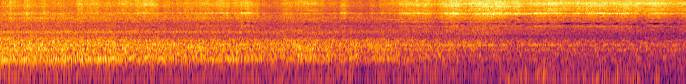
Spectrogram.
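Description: Pesa Elf electric multiple unit running away down the track, its rail noise fading steadily as it recedes.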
